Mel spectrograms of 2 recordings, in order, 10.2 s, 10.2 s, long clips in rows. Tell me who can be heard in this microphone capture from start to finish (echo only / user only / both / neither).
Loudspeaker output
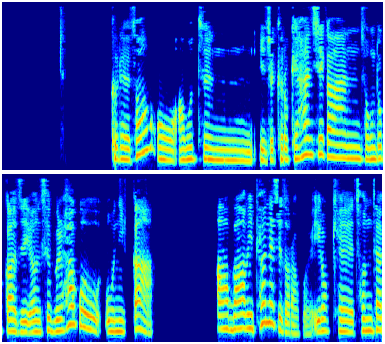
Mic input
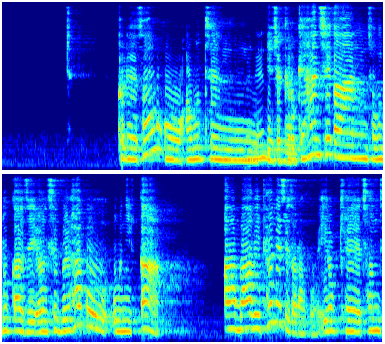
both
